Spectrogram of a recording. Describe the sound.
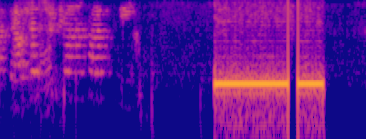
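Ringback tone on an outgoing phone call: one long, steady mid-pitched tone with a brief click-like break near its end. A short stretch of talk comes before the tone.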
